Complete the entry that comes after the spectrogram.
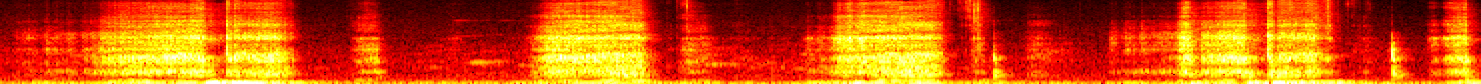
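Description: A metal gouge scrapes and cuts through the surface of a large, oval, pale wooden plate whose hollowed bowl is full of shavings, in a steady carving action. Four long, rough rasping strokes stand out, with shorter, fainter scrapes between them and a low rumble underneath.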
